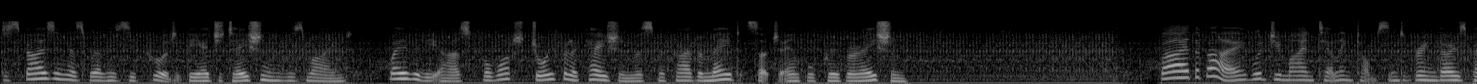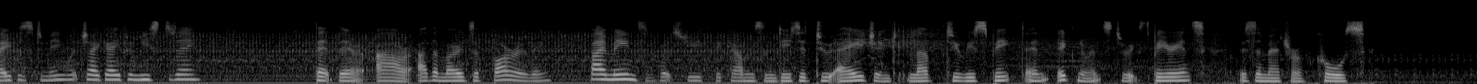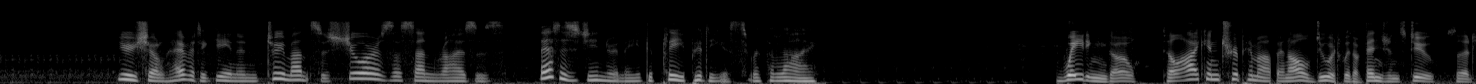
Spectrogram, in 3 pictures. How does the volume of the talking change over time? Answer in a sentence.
The loudness of the talking stays about the same.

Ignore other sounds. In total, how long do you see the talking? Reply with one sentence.
The talking can be heard for 36 seconds in total.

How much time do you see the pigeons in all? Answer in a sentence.
You can't hear the pigeons here.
